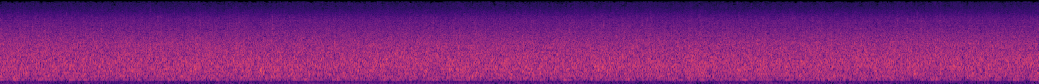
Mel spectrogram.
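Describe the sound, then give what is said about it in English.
A steady rush of a flowing stream of clear water, bright and hissy, continuing evenly without pause or voices for the whole stretch. “A gorgeous sound of clear water that keeps us alive.”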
